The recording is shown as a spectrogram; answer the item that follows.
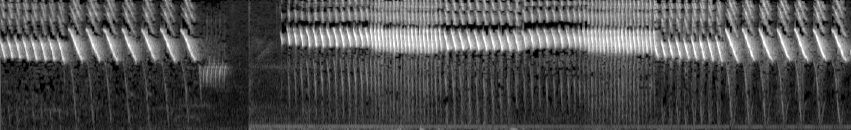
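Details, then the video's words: Canary, a female calling to stimulate a male after moulting: fast descending whistled notes, a brief pause, then a long loud buzzy roll and more rapid whistles over a steady low hum. "نداء انثى الكناري لتجهيز وتحفيز ذكر الكناري بعد غيار الريش"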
